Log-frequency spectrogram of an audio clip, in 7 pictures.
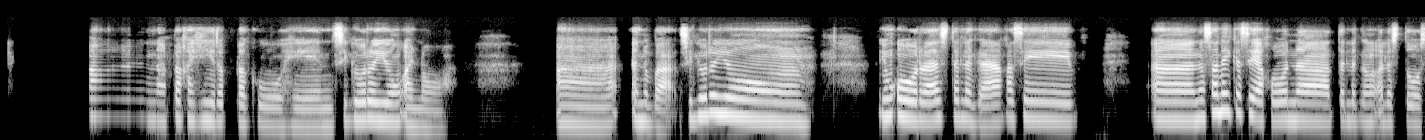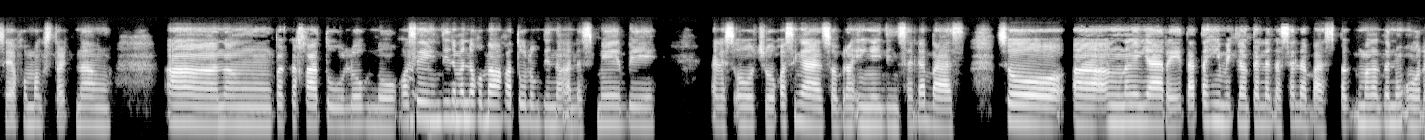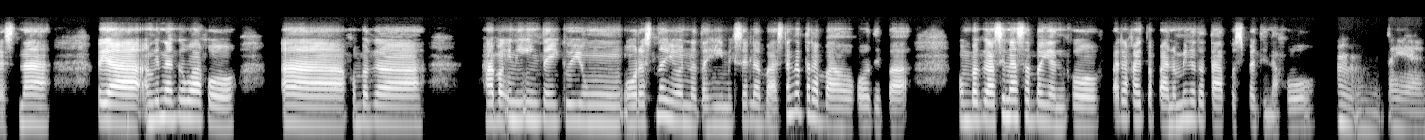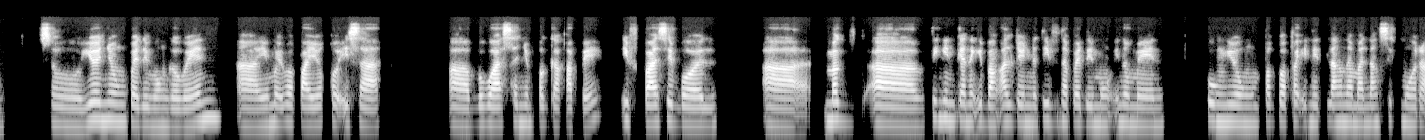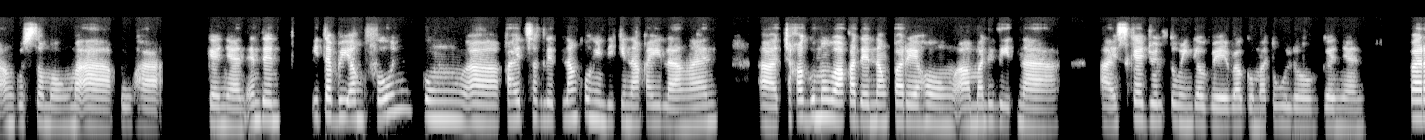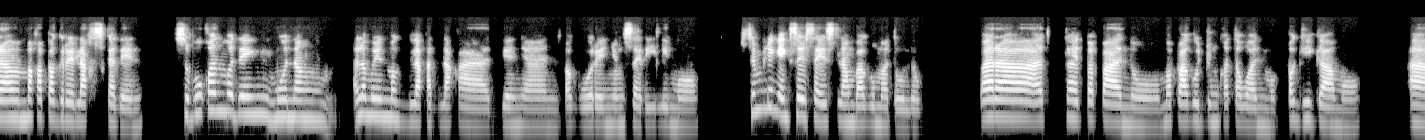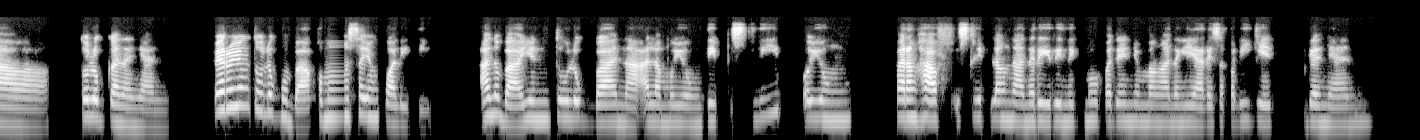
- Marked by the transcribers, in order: tapping; other background noise
- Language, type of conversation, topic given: Filipino, advice, Paano ko mapapanatili ang regular na oras ng pagtulog araw-araw?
